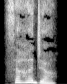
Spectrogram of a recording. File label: "ಸಹಜ", Kannada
